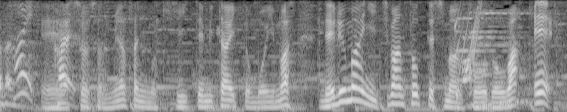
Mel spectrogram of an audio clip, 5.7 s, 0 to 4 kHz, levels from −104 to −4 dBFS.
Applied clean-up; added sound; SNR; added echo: none; none; none; none.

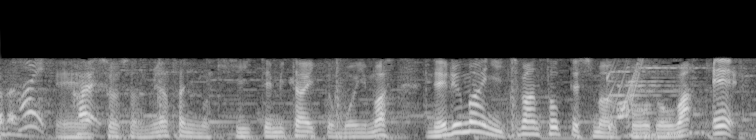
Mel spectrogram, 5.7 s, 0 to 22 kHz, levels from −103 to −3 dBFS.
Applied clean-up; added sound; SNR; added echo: none; Slam / Microwave oven; 20 dB; none.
